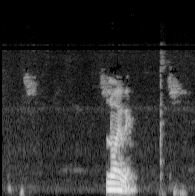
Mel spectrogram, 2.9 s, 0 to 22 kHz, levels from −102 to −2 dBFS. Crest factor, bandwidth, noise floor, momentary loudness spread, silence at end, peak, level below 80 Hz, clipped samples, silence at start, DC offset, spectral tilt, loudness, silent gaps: 20 dB; 7 kHz; -64 dBFS; 26 LU; 0.3 s; -2 dBFS; -50 dBFS; under 0.1%; 0.4 s; under 0.1%; -8.5 dB/octave; -16 LUFS; none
